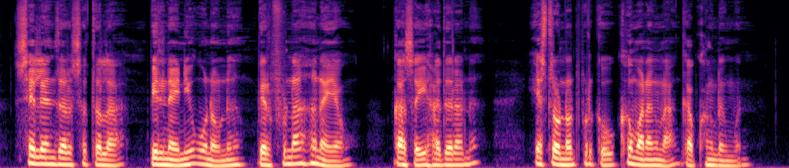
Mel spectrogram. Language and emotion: Bodo, sad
